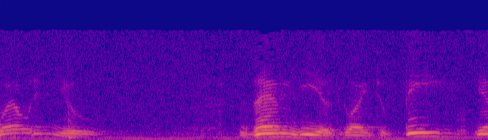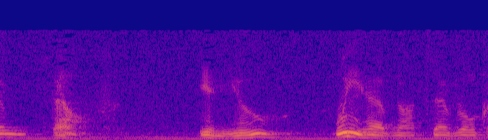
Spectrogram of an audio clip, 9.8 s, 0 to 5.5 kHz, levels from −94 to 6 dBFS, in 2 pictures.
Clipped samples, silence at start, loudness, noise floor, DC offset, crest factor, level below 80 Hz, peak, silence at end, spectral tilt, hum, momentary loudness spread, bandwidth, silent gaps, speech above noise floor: under 0.1%; 0 s; -36 LUFS; -57 dBFS; under 0.1%; 18 dB; -58 dBFS; -18 dBFS; 0 s; -7.5 dB/octave; none; 24 LU; 4.5 kHz; none; 23 dB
